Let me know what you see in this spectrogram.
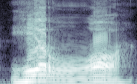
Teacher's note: hi-nya tipis, kasrah bertemu ra yang tebal. Nah, di sini kita namakan dengan ra tafkhim.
